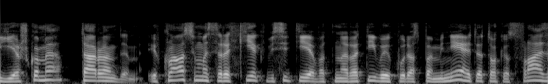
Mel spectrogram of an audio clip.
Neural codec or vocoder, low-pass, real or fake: codec, 16 kHz, 4 kbps, X-Codec, HuBERT features, trained on LibriSpeech; 7.2 kHz; fake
